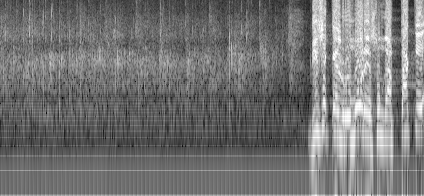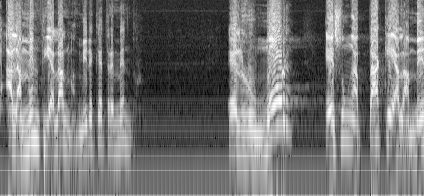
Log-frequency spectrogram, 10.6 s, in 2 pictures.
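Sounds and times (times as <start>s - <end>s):
audience applause: 0.0s - 3.6s
speech: 3.8s - 7.1s, 8.2s - 10.6s.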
